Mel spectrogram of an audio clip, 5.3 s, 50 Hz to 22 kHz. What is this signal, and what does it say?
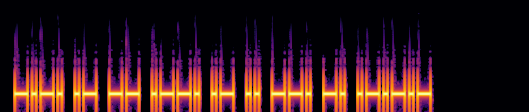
Morse code, heard as a keyed tone, about 28 wpm, 700 Hz. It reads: CAMPAIGN.
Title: Sentences from Top 1200 Words 28wpm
